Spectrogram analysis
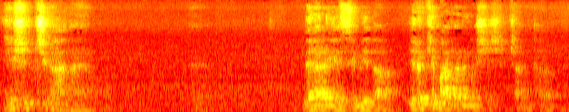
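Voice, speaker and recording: A man's voice: medium pitch, big pitch swings, very fast. A male pastor preaching a Sunday sermon, telling a scripture story and acting out the lines of its characters with rising emphasis. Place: church sanctuary. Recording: echoey room, heard from a distance, faint noise.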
